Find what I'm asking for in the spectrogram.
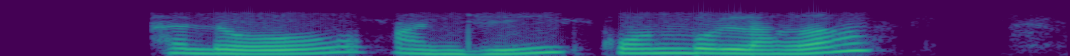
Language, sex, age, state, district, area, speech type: Dogri, female, 30-45, Jammu and Kashmir, Kathua, rural, conversation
